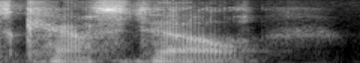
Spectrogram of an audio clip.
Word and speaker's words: Castel: I usually do this with radio people and send them the phonetic pronunciation, but my name is Castel with the emphasis on the second syllable.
